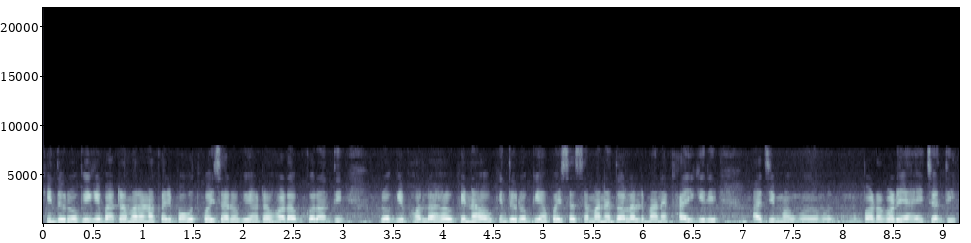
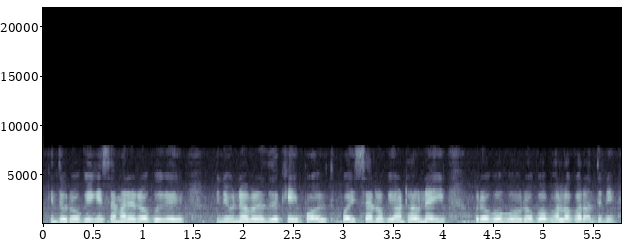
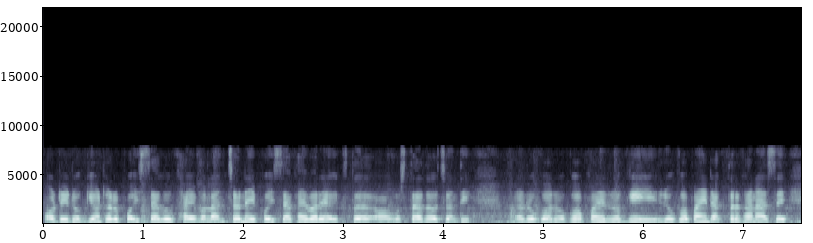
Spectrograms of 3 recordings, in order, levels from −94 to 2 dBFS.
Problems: constant background noise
